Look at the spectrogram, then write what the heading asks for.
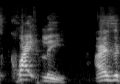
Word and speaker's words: Frank Quitly: I used to call him Quietly, Quiddly, you know. I I I didn't know how to pronounce this fool's name. And he was like, "No, it's Quietly." It's like, you know, quite frankly, but Frank Quitly.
